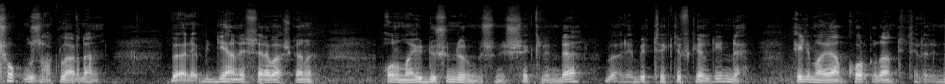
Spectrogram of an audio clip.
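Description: Here a man has a normal speaking voice and a moderate pace. His intonation stays fairly even. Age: 60s. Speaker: professor of Sufism. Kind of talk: religious talk on radio.

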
